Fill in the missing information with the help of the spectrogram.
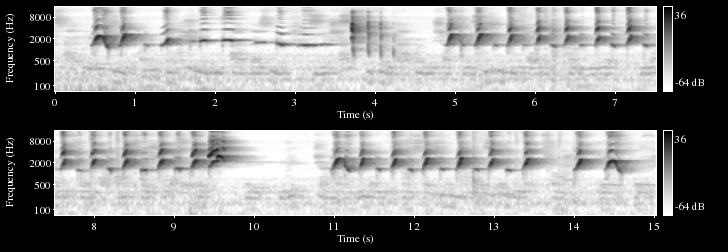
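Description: Cockatiels give loud, repeated whistled chirps, each sliding sharply downward in quick rhythmic runs.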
